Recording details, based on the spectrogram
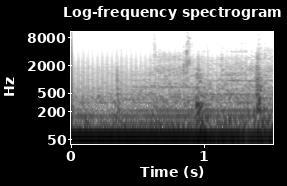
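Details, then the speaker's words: Camper van climbing uphill on rural road the day after breaking down: deep pulsing throb under heavy low rumble, like a rumble strip, as the cooling fan kicks on; fan rattling. "so this is the noise yeah so it really sounds like we're it feels like even that we're running over a rumble strip right now"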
